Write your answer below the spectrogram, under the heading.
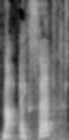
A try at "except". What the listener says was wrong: It's with the E. EX.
